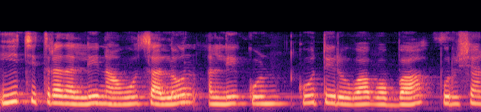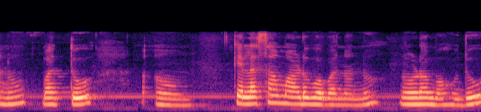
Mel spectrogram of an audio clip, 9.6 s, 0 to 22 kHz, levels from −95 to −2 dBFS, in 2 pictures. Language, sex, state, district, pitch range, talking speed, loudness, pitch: Kannada, female, Karnataka, Dakshina Kannada, 200-230 Hz, 80 wpm, -17 LUFS, 210 Hz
